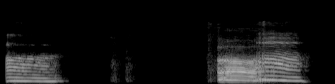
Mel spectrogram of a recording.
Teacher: So the first sound is a low tone double A, and that's pronounced ah.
